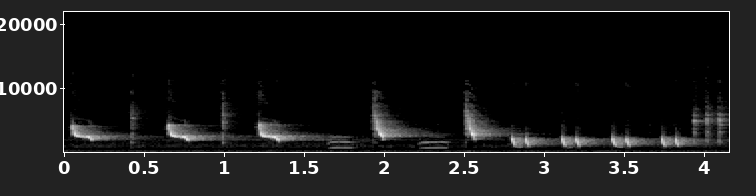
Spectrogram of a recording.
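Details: Common nightingale song phrases: loud downslurred whistles repeated about twice a second, with soft low notes between, then a quicker series of short clipped chirps.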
